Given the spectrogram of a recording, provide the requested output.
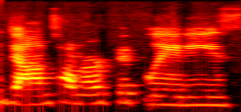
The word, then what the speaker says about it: Downtown NFK Ladies: Yeah, so I started the Downtown Norfolk Ladies. It's Downtown Norfolk Ladies, but it's spelled Downtown NFK Ladies.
